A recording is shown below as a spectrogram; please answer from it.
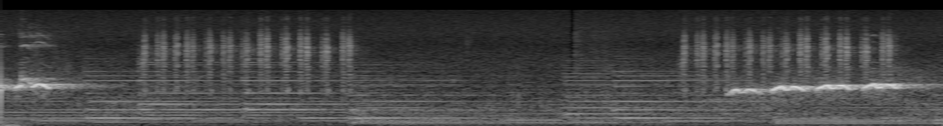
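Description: A male Eastern Koel in the Hunter Valley, NSW, calls in rapid runs of repeated whistled notes. Two clear bursts come near and loud, with a quieter pause between them.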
